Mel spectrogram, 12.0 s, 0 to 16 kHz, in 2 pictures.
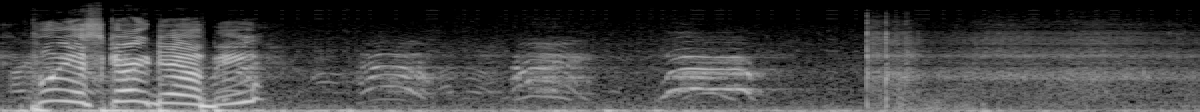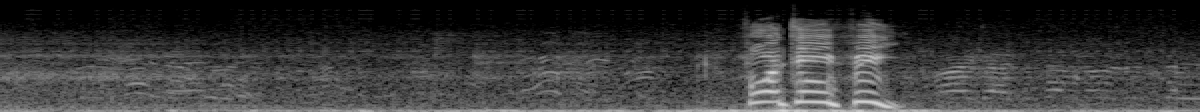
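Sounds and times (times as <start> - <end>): splash into water: 4.3 - 6.5
faint voices: 5.8 - 12.0.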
